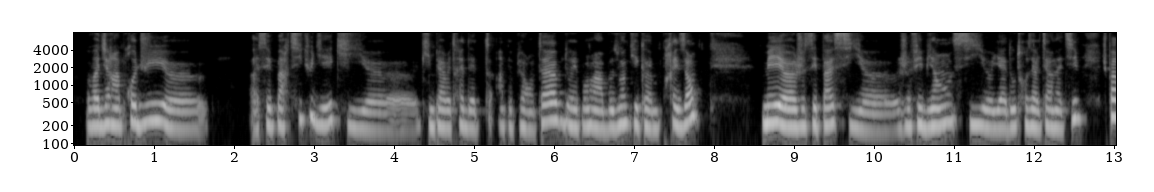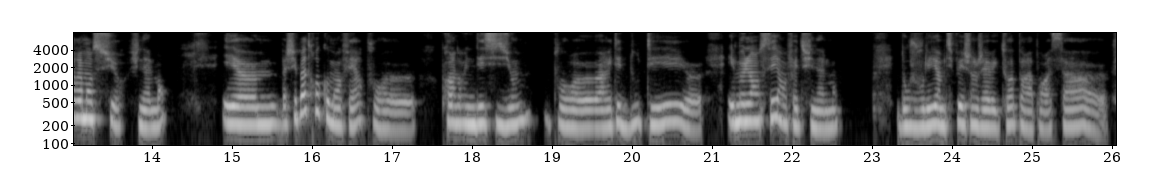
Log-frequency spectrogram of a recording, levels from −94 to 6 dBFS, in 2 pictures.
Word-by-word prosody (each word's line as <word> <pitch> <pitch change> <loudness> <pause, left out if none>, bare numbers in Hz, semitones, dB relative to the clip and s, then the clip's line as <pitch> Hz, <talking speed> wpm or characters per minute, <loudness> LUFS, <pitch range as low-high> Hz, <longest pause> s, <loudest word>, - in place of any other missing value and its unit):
on 195 - -4
va 200 0 +3
dire 210 +1 +1
un 200 -1 +1
produit, 230 +3 +1
heu, 175 -2 -4 0.5
assez 205 -3 -4
particulier 215 +3 -2
qui, 195 -7 -6
heu, 170 -1 -6 0.4
qui 195 - -5
me - - -1
permettrait 190 +1 -2
d'être 180 -1 -6
un 195 - -9
peu 190 -1 -9
plus 195 +1 -7
rentable, 230 +8 -1
de 220 - -2
répondre 195 0 -1
à - - +2
un 180 - -1
besoin 185 +4 0
qui 215 -1 -3
est - - -1
quand 200 -1 -2
même 180 0 -4
présent. 225 +9 0 0.8
Mais, 225 +1 +7
heu, 195 -1 +5
je 195 - 0
sais 200 +1 -1
pas 205 +1 0
si, 205 -5 -4
heu, 160 -1 -8
je 185 +2 -4
fais 205 +2 +1
bien, 200 +4 +2
si, 210 -4 -2
heu, 185 - 0
il 180 - -2
y - - +1
a - - -1
d'autres 195 +2 -1
alternatives. 185 +6 -1
Je 265 - -26 0.2
suis - - -14
pas 285 -1 +5
vraiment 265 -1 +8
sûre, 235 -6 -3
finalement 195 +4 -2 0.7
et 220 -1 +6
hem, 215 0 +4
bah, 215 0 -5
je 215 - -5
sais 270 - 0
pas 330 - +6
trop 355 0 -2
comment 230 -10 +2
faire 205 +4 -4
pour, 200 -7 -6
heu, 170 -1 -4 0.4
prendre 225 -2 +1
une 215 -1 +7
décision, 215 0 +2 0.4
pour, 195 -4 -1
heu, 185 0 0
arrêter 195 +4 0
de 195 - 0
douter, 220 +2 0
heu 175 -2 -3 0.3
et 225 - +3
me 235 +1 +7
lancer 240 +3 +3
en 235 -5 0
fait, 200 -2 -3
finalement. 185 -1 -2 0.7
Donc 195 0 +1
je 195 - 0
voulais 195 +3 +4
un 210 - +3
petit 200 0 -3
peu 225 - +2
échanger 210 -3 +1
avec 185 -1 0
toi 210 +2 -4
par 205 -3 -4
rapport 180 0 -7
à 175 - -8
ça, 195 0 -4
heu, - - -14
205 Hz, 210 wpm, -28 LUFS, 190-220 Hz, 0.8 s, vraiment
